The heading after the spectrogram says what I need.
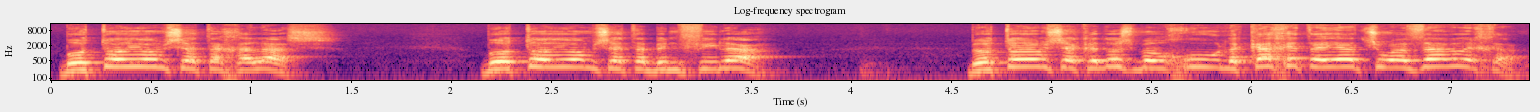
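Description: A man's voice: extremely high pitch, a little mellow. A male rabbi giving a sermon in an emphatic, rousing way, repeating short rallying calls.

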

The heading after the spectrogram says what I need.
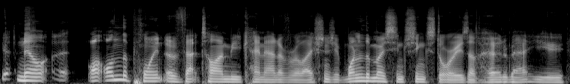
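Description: A male podcast host, talking in a friendly, chatty way. His voice is smooth and resonant. It is recorded close and dry. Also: mid-range voice, expressive, fast, no echo. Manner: chatty, friendly, restarts often. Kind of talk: casual podcast chat.

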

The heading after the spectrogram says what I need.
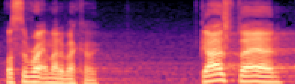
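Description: A man's voice: on the high side, normal speed. A man chatting casually on a podcast, goofing around and half-singing through a heavy cave-like echo effect on his voice. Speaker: podcast co-host.

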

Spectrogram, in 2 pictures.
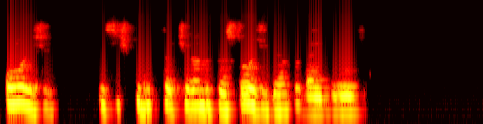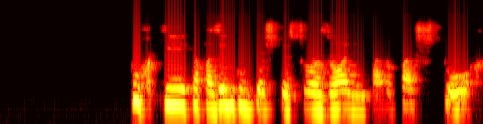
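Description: A woman preaching a sermon with fervent, emphatic delivery that climbs high at its peaks. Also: measured pace, long pauses, dark tone, slightly rough. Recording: dull lo-fi sound.

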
